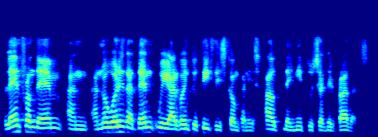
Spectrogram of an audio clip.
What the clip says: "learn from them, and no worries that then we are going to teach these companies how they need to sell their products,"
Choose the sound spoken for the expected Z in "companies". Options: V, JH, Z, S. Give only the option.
S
